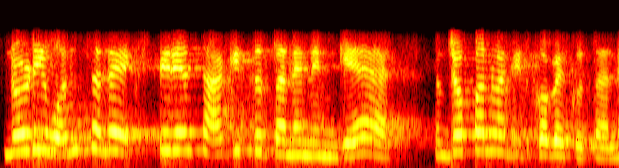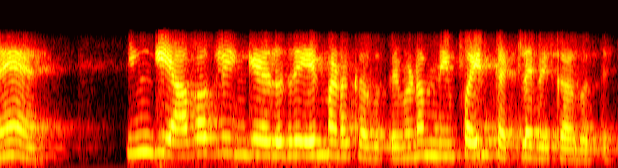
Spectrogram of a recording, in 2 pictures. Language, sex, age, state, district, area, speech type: Kannada, female, 30-45, Karnataka, Hassan, urban, conversation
